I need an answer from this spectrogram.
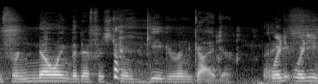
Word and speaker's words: Giger: a big argument that they think it's g g it's Giger it's Giger and they even talk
